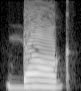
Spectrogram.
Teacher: సో అలా మనం పలికే లెటర్స్ని మనము alveolar అని చెప్పి డిస్క్రైబ్ చేస్తాం. అంటే the tip of the tongue makes contact with the alveolar ridge. The tongue touches the ridge behind the teeth.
